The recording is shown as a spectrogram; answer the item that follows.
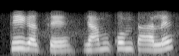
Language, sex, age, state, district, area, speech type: Santali, female, 18-30, West Bengal, Purba Bardhaman, rural, conversation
